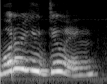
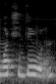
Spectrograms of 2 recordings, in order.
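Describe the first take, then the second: First: Loud demo of an angry question; accusing. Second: Softer, blended casual question; easy, throwaway friendly query; casual interest. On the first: Explaining the tonal context of the question, accusing. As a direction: hit each word like a telling-off. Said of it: "almost implies, like, anger". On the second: Explaining the tonal context of the question, casually interested. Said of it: "implies that someone is interested". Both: Shown as a demonstration.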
